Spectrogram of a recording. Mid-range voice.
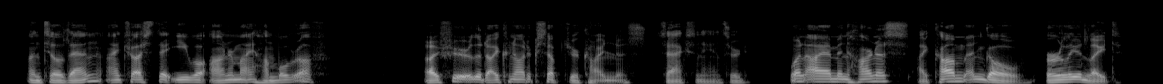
No: low, 105 Hz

